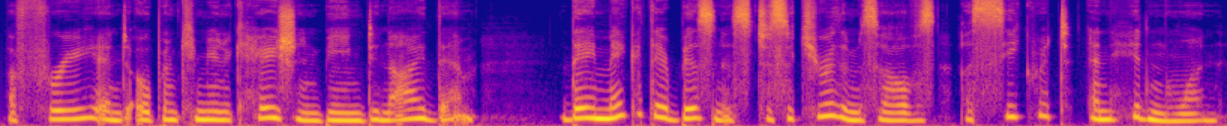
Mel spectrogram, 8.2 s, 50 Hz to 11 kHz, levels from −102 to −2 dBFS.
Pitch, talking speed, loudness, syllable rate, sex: 230 Hz, 155 wpm, -18 LUFS, 5.0 syllables/s, female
